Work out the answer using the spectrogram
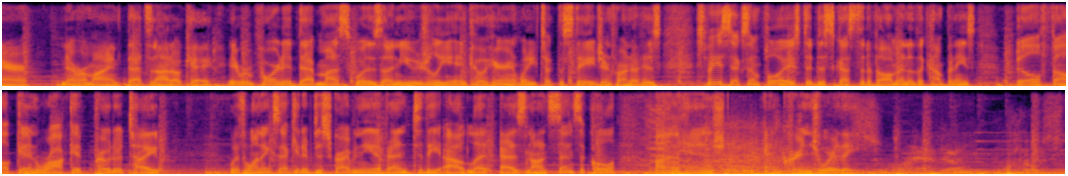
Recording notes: podcasts live from Café Anyway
